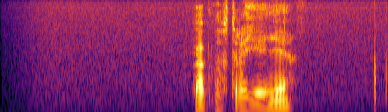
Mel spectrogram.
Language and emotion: Russian, neutral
